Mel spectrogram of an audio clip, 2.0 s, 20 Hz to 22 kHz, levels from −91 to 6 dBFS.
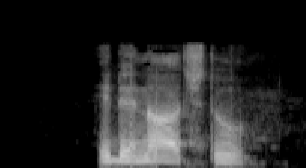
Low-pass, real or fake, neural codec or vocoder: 7.2 kHz; fake; vocoder, 44.1 kHz, 128 mel bands every 256 samples, BigVGAN v2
